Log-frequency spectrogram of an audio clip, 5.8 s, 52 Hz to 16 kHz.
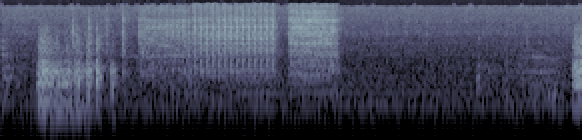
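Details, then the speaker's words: Commodore 1541 disk drive, test-drive mechanism on the problem drive's board, with the head stop adjusted way out of position: quick train of light, even rattling clicks, softer than a normal firm head bump; weak head bump. "See, it's funny, it's not making a real good head banging sound like it used to."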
